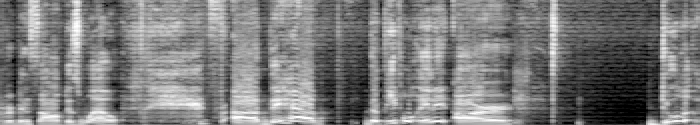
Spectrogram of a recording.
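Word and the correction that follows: Duela: I'm sorry, did you know that Dula Dent's name is Duella Dent? Her name is pronounced Duella.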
